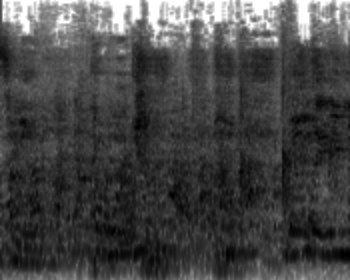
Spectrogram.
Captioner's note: audience laughs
